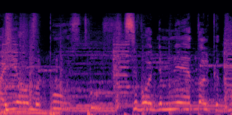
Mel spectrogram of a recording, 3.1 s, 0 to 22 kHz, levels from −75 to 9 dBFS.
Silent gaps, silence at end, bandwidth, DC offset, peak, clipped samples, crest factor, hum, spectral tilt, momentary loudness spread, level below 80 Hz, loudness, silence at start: none; 0 s; 14.5 kHz; under 0.1%; -4 dBFS; under 0.1%; 16 dB; none; -4.5 dB/octave; 7 LU; -32 dBFS; -20 LUFS; 0 s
